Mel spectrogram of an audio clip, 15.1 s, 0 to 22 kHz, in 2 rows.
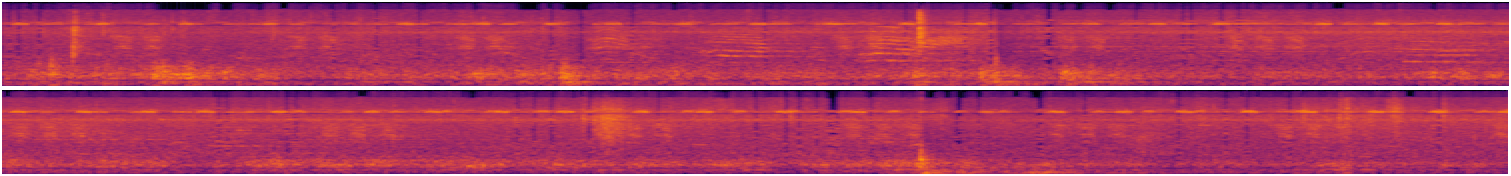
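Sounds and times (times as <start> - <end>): thunder rumbling: 0.0 - 15.0.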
